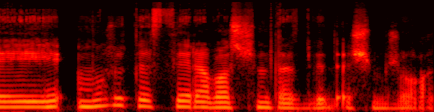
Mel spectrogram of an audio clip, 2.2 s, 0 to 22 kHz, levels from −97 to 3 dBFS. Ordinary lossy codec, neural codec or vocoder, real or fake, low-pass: Opus, 16 kbps; none; real; 19.8 kHz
